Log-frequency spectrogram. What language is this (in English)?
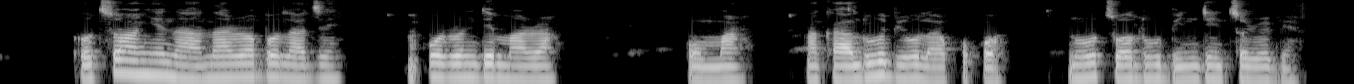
Igbo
